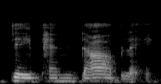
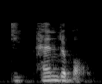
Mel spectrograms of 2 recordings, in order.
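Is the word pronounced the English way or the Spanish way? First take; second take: Spanish; English. First: It is pronounced with Spanish vowel sounds. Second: It is pronounced with English vowel sounds. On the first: "In Spanish, it means the same thing, but you pronounce it dependable" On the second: "In English, this is dependable"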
